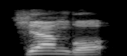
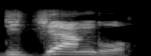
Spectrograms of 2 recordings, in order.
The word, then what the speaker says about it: Django: why I'm calling it Django and I'm not pronouncing the word d most some of you may call it dijango hey that's kind of weird the D is silent it's called Django so pip install Django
